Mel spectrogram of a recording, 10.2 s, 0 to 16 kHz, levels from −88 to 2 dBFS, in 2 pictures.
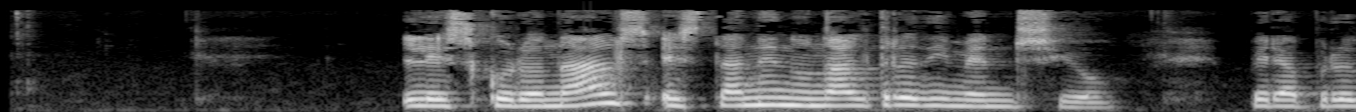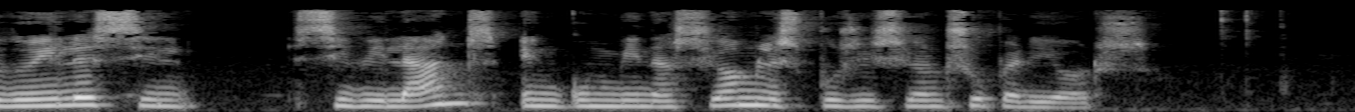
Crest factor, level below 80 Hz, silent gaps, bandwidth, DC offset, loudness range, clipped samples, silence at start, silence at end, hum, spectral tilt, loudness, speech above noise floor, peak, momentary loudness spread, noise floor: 18 dB; -60 dBFS; none; 11.5 kHz; under 0.1%; 11 LU; under 0.1%; 1.5 s; 0.8 s; none; -3.5 dB/octave; -16 LUFS; 47 dB; 0 dBFS; 16 LU; -63 dBFS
